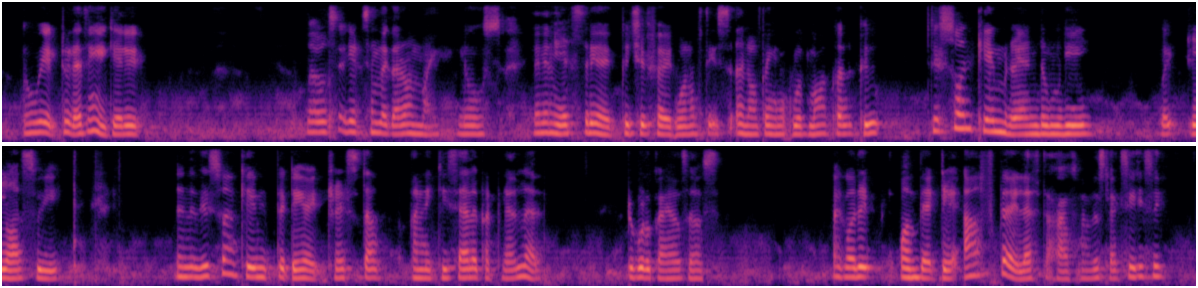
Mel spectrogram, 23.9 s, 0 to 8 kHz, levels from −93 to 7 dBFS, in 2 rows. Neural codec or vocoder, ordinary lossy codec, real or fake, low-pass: codec, 16 kHz, 1 kbps, FreqCodec, larger model; none; fake; 7.2 kHz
